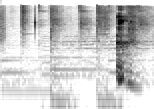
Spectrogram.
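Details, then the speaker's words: Adult man with a slightly hoarse throat clears his throat: a few low rumbling efforts ending in one harsh burst, over soft background music. "about my voice my throat's a little hoarse"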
